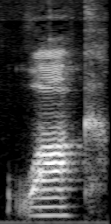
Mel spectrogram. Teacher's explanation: The other tricky thing about walk is that L might affect how we say the vowel, but there really is no L sound. So I go right from the vowel to the K.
